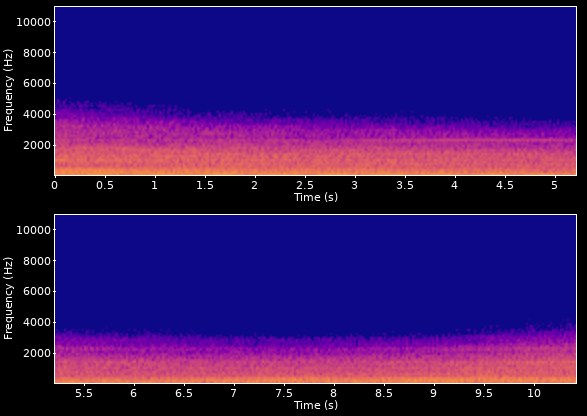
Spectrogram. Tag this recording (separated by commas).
playing gong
